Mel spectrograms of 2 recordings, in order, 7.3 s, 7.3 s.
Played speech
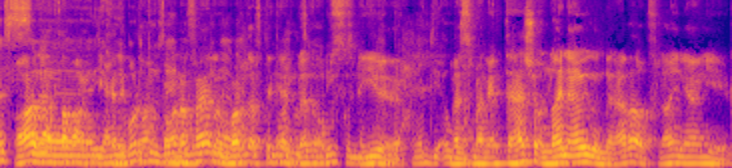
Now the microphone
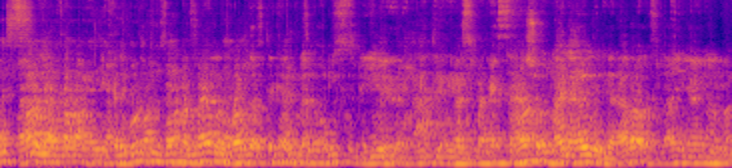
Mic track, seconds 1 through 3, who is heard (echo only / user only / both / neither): echo only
